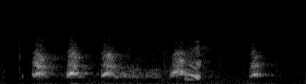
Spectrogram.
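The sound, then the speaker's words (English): Dogs tearing past bark five times in quick, uneven succession, sharp and moderately loud, with brief gaps between barks and no one talking over them. “Dogs just went tearing by here like there was something after them, or they were after something.”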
